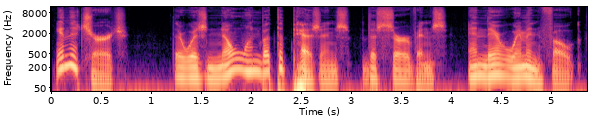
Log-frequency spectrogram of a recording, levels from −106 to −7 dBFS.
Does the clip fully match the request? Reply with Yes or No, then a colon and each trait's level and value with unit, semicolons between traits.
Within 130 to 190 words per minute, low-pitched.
Yes: average, 180 wpm; low, 110 Hz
